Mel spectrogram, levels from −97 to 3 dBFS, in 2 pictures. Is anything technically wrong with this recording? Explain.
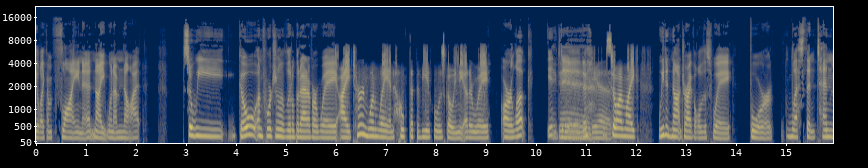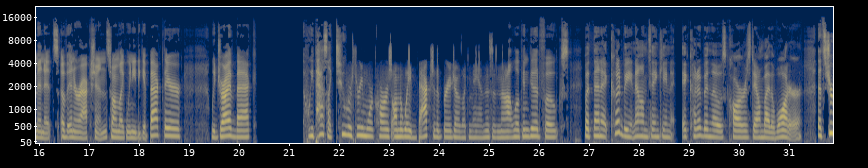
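Yes. A Bluetooth SBC bit pool drop occurs from 5.98 to 9.03 s, 11.10 to 12.38 s and 22.14 to 25.39 s. The top sub-bands lose their bits, so the speech turns dull and gritty. Unlike packet loss, nothing drops out. The sound fits a bit pool falling from about 28 to 6, near 60 kbps.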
